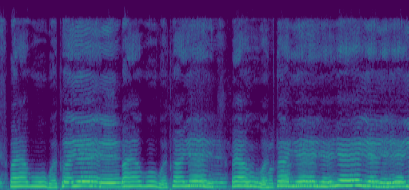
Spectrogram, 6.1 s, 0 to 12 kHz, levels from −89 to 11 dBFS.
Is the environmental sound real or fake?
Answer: real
